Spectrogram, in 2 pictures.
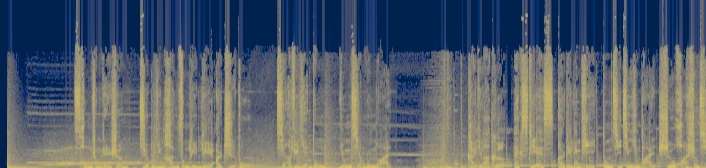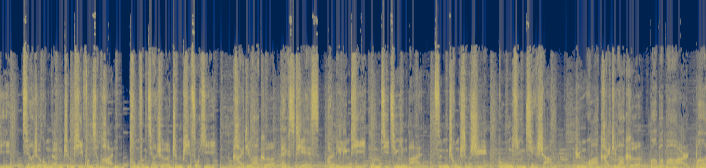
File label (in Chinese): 男 广告 品质; 凯迪拉克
